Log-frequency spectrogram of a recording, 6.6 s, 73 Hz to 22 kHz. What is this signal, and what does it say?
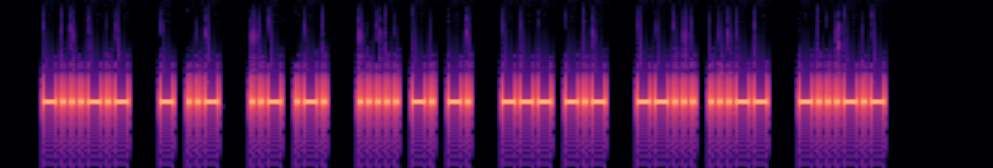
Morse code, heard as a keyed tone, about 40 wpm, 700 Hz. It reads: <BK> TU UR 5NN OK 73 <BK>
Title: Common QSO Phrases Encore 40wpm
